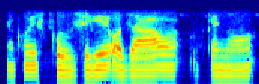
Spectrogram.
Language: Manipuri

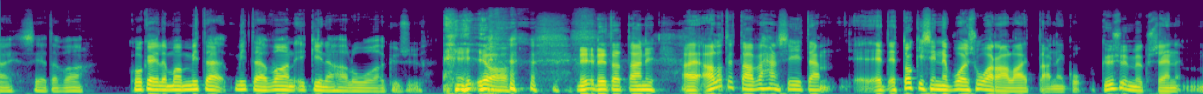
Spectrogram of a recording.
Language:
Finnish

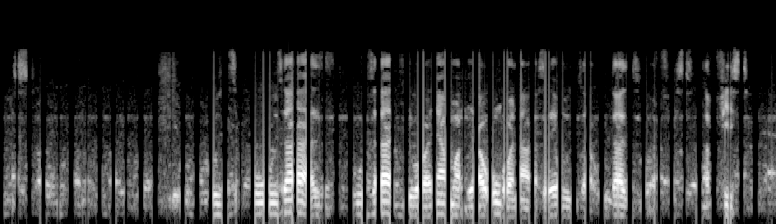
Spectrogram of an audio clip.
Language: Swahili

